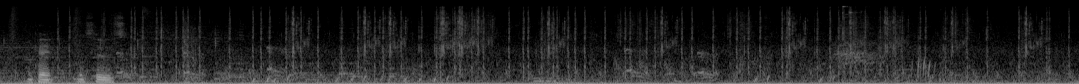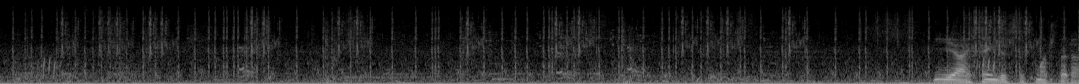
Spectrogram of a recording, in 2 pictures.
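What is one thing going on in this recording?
Game weapons swish and zap rapidly in a busy battle.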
